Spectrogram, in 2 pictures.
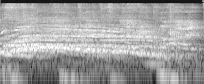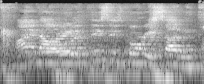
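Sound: audience cheering and whooping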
